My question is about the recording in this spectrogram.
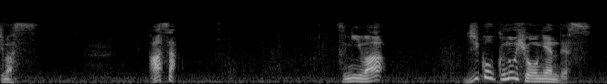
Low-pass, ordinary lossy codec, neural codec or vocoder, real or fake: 7.2 kHz; MP3, 32 kbps; none; real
